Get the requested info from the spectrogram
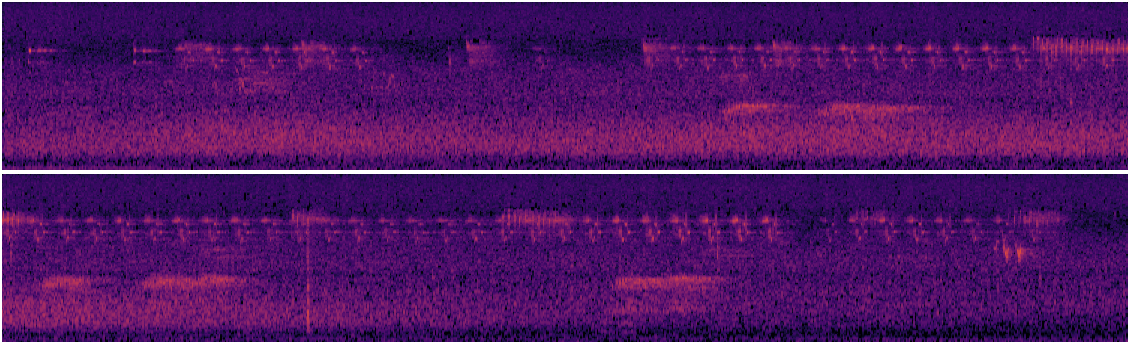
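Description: Wild birds singing over a steady background hiss. High chirps come early, then a long run of high, evenly repeated notes at about four a second, with a few lower two-part calls dropping in now and then.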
